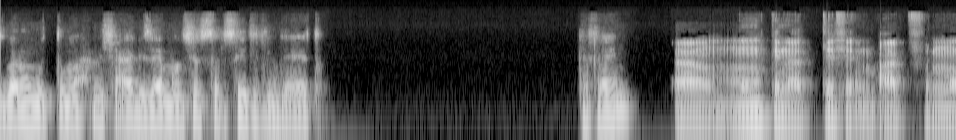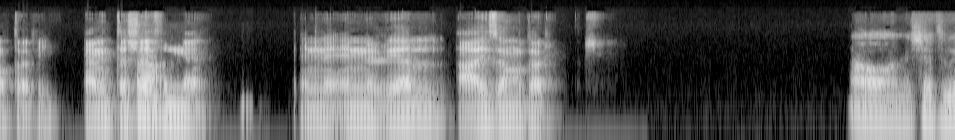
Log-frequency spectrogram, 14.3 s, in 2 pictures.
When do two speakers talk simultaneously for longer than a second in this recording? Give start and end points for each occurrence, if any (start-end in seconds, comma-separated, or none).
none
